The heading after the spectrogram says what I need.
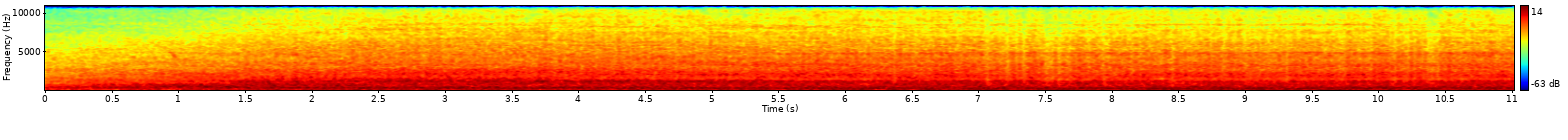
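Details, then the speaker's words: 2006 GMC Envoy after alternator and water pump replacement, only stored code for the VVT sensor: starts right up and settles to a steady, even idle with no knocks, squeals or grinding; occasional slight miss in first 20 seconds. "so let's see how she starts hey start right up sounds good"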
